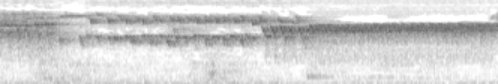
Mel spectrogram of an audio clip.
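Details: Canary song to prompt canaries to sing, with layered rapid trills that step down in pitch, then a long steady rolling trill.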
